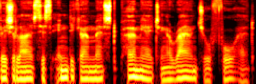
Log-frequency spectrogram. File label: voiceover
